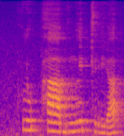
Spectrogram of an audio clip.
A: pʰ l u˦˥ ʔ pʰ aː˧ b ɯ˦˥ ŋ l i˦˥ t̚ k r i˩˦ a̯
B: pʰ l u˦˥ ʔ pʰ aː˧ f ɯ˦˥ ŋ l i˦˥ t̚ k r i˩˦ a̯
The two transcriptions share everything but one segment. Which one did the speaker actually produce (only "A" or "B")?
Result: A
